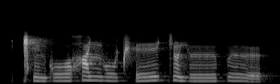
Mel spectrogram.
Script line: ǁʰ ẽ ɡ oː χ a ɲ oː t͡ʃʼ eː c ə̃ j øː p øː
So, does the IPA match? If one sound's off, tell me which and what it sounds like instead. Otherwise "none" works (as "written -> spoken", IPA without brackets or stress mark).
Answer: none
